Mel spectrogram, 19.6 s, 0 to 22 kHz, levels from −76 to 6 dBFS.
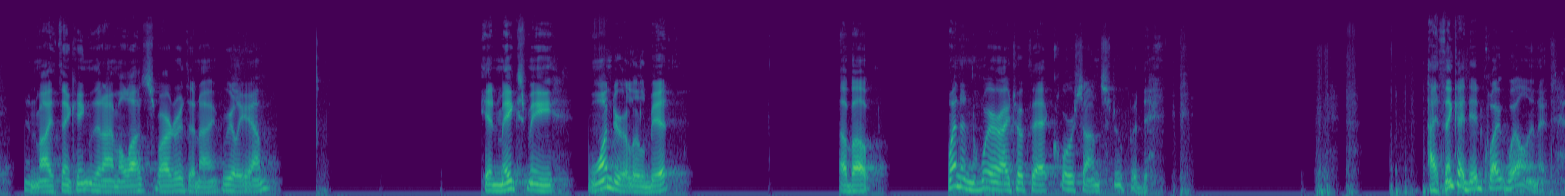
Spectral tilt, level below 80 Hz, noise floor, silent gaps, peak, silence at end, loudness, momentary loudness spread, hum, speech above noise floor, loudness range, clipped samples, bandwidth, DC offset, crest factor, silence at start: -6.5 dB/octave; -50 dBFS; -58 dBFS; none; -2 dBFS; 0 s; -24 LUFS; 21 LU; none; 35 dB; 11 LU; under 0.1%; 16 kHz; under 0.1%; 24 dB; 0 s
